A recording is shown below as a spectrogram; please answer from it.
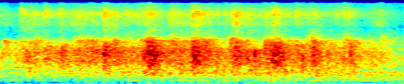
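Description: An audience claps together at a live-streamed talk on fasting, a full, steady round of applause lasting about four seconds with no voices on top.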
